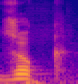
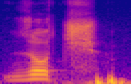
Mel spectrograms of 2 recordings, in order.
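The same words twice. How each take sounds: First: The word ends in a hard k sound. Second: The word ends in a soft ch sound. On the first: The speaker calls it right. "una C e una H per dire zoc" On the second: The speaker calls it wrong. "non zoc"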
